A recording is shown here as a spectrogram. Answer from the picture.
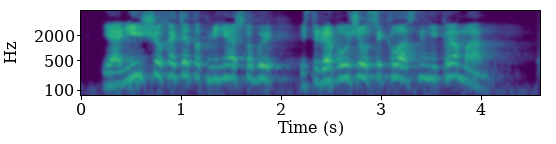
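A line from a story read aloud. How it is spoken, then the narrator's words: Furious growl. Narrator (Russian): рычал Дейнур в ярости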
